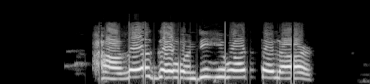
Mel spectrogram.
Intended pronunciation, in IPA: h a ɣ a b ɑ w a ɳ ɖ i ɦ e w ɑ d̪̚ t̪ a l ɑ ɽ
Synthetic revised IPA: h a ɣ a ɡ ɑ w a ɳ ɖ i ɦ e w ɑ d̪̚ t̪ a l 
